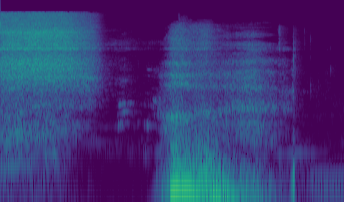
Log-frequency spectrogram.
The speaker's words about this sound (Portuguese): Muitos estão a um passo da morte, você está vivo aqui respirando. Dá uma respirada aí, faz assim.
